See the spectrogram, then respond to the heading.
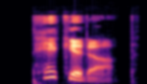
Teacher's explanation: Don't make three separate stops. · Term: connected speech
